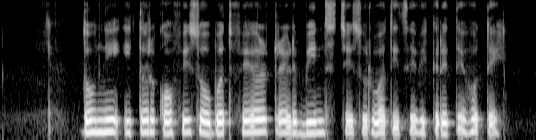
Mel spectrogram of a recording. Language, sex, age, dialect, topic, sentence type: Marathi, female, 31-35, Northern Konkan, banking, statement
